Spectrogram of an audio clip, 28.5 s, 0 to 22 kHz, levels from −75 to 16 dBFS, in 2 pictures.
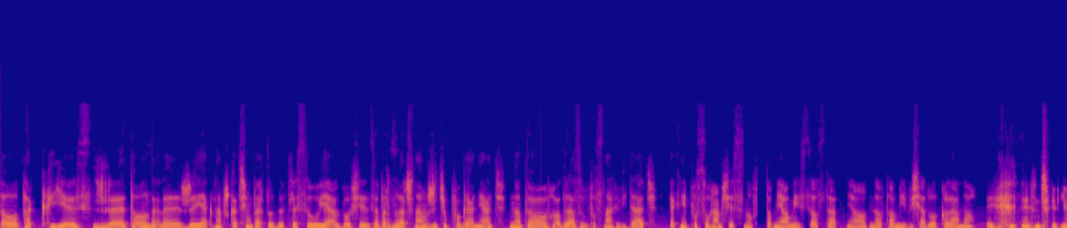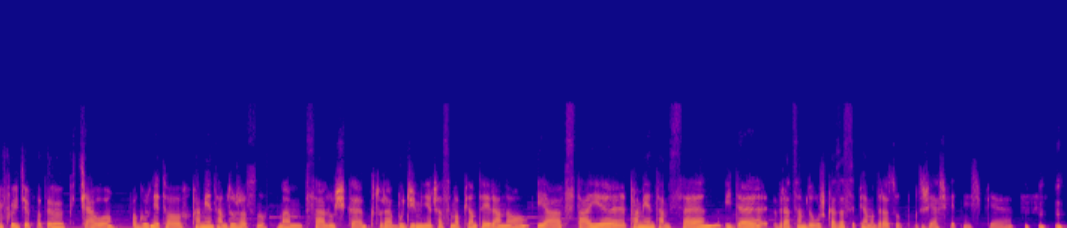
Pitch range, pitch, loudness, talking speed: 170-200 Hz, 180 Hz, -15 LUFS, 160 wpm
